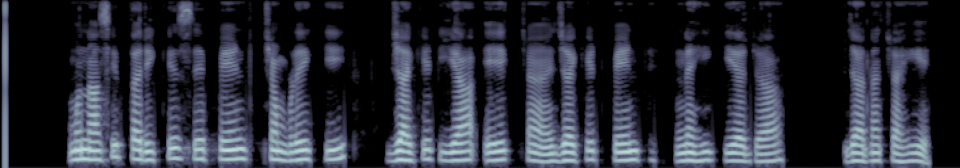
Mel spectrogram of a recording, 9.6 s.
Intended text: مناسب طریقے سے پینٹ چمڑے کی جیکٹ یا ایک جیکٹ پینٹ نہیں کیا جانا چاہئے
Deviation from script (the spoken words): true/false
false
